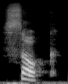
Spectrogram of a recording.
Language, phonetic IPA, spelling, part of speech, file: Polish, [sɔk], sok, noun, Pl-sok.ogg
